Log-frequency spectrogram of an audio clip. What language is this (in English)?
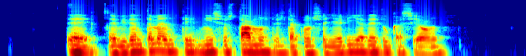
Galician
